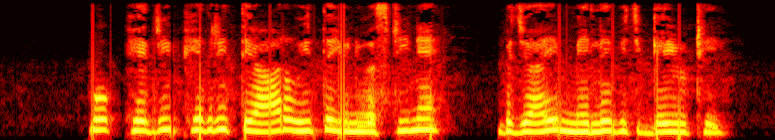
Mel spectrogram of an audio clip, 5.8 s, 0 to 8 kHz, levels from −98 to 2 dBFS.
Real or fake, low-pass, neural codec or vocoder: real; 7.2 kHz; none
